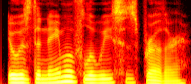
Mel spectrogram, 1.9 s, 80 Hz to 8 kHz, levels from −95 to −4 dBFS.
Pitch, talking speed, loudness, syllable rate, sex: 130 Hz, 220 wpm, -16 LUFS, 5.1 syllables/s, male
